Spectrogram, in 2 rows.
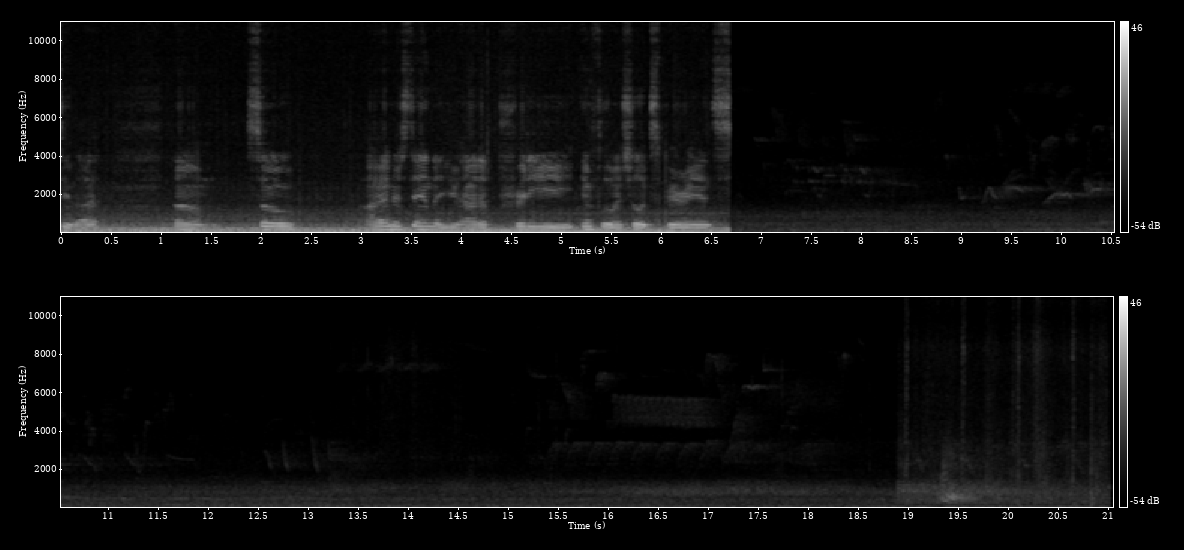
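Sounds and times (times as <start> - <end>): countryside background hum: 0.0 - 21.0
faint birdsong: 3.1 - 21.0.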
